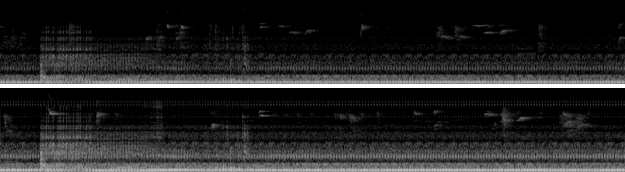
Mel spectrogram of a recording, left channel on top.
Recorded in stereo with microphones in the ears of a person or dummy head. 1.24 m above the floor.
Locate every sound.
0.0 s a vehicle: 25° right (ahead or behind)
